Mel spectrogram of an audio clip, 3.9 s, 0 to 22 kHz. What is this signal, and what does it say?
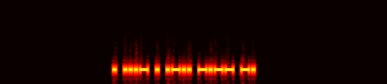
Morse code, heard as a keyed tone, about 46 wpm, 700 Hz. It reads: EVELYN
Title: USA Common Names - 45wpm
